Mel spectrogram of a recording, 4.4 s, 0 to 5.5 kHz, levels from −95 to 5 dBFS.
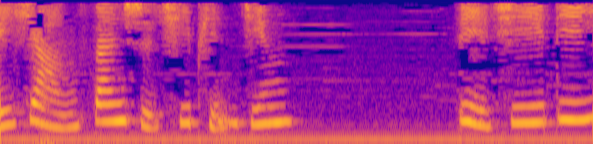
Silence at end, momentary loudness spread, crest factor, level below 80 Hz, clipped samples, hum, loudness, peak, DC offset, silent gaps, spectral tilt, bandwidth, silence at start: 0 s; 22 LU; 16 dB; -36 dBFS; under 0.1%; 60 Hz at -35 dBFS; -18 LUFS; -4 dBFS; under 0.1%; none; -4 dB/octave; 5.4 kHz; 0 s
